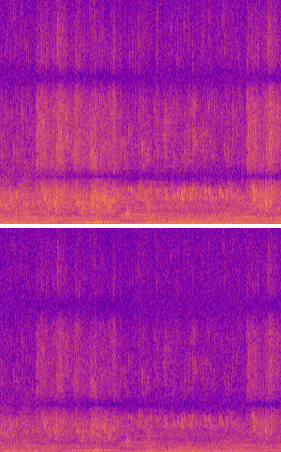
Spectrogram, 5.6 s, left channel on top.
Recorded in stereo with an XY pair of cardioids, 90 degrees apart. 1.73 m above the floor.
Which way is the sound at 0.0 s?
55° left.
